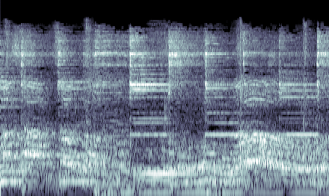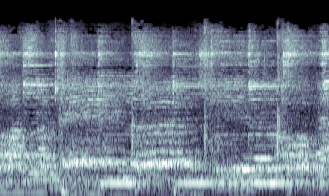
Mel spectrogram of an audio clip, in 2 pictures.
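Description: Children's choir singing a Christmas song over an instrumental accompaniment with a steady beat.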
